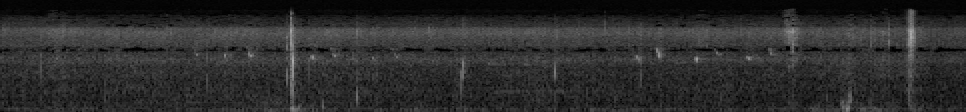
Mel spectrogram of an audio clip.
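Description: Quiet outdoor background with scattered short bird chirps and a few sharp clicks, the loudest about two seconds in.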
